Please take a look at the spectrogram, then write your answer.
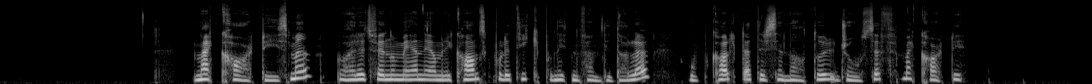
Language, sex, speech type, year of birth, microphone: Norwegian, female, read, 1981, Shure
